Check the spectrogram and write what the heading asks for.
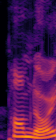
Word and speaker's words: Palme d'Or: And then he won the, please pronounce it better than me, Palme d'Or? – Palme d'Or, yeah.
